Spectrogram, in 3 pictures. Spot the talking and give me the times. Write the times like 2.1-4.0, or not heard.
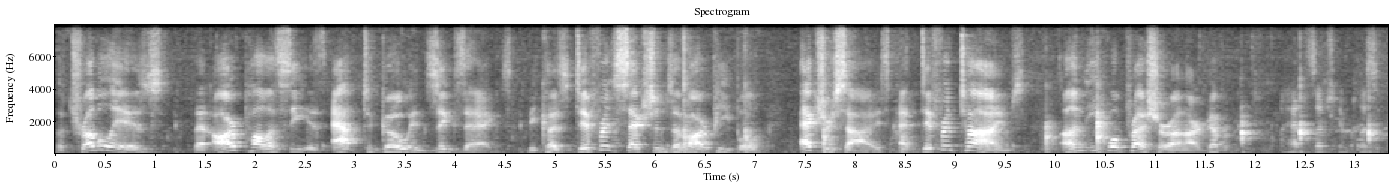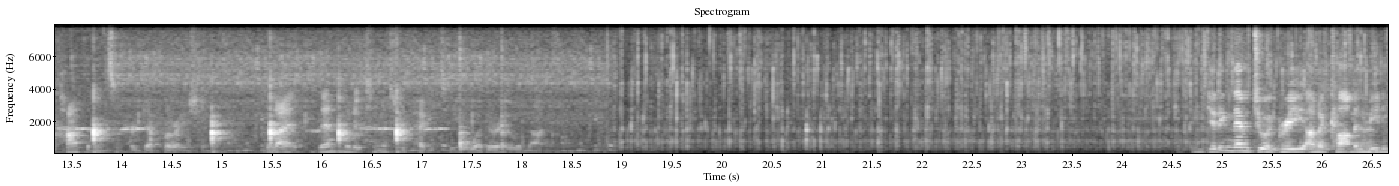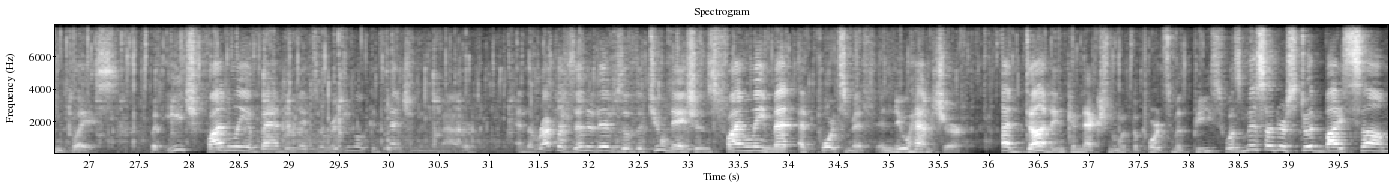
0.0-18.2, 24.7-39.9.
